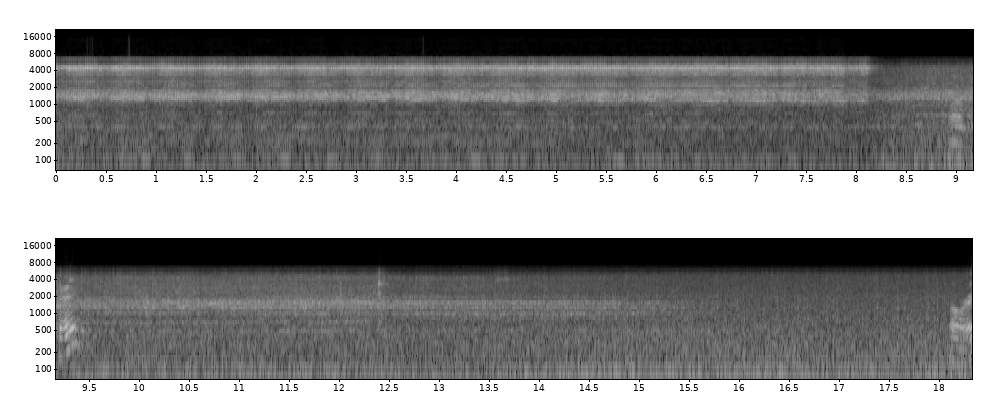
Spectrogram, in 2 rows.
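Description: Diamond saw cutting through a glass tube turning in a lathe chuck, lubricated with WD-40: a steady high-pitched grinding that stops abruptly about eight seconds in. A quieter running sound from the machine then fades away over the next several seconds.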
